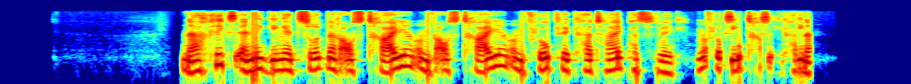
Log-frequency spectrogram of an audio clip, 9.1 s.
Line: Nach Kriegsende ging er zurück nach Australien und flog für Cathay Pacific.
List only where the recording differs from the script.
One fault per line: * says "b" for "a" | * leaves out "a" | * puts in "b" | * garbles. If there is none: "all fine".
* puts in "Australien und"
* garbles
